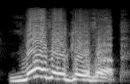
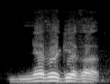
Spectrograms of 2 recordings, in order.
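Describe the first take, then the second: First: It is said at a higher, louder level. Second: It is said at a lower, quieter level.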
